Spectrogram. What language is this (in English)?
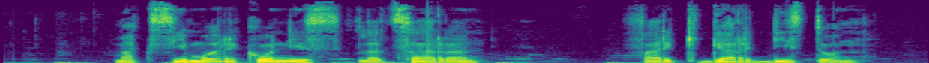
Esperanto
